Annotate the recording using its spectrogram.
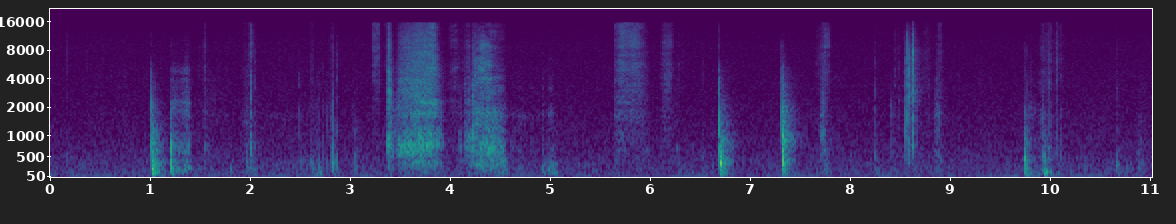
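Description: Plastic containers knock and tap on a hard surface.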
